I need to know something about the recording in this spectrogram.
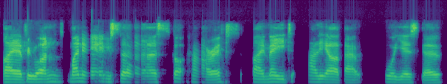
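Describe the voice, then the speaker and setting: A man's voice: medium pitch, little pitch movement, slow pace, dry recording. A man from the UK, introducing himself a little hesitantly as a webinar panellist. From United Kingdom. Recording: dull, lo-fi online call audio.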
